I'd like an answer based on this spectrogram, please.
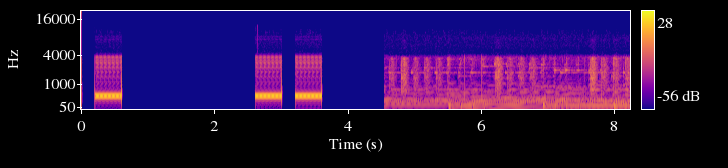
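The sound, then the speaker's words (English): Three steady, identical beeps sound on a telephone line as a call to a helpline is cut off: one short beep, a pause, then two close together. A continuous, busier tonal sound with no speech follows. “Several callers said they have tried and been cut off. Well, I tried the number over the space of 2 hours today, and each time this happened.”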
